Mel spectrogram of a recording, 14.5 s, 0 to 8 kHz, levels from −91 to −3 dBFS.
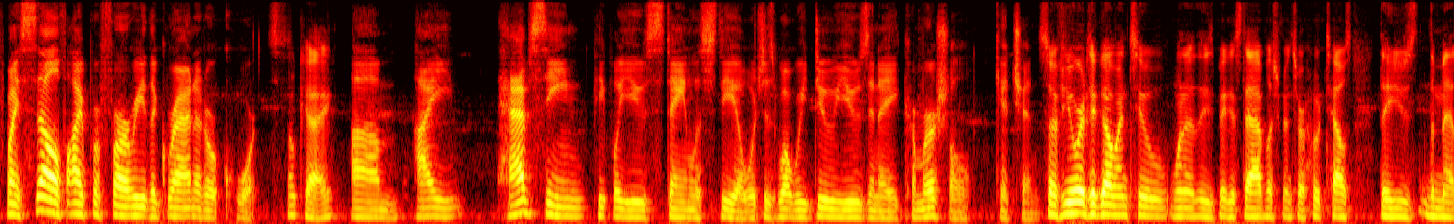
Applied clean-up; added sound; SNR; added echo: neural separator model SepFormer DNS4.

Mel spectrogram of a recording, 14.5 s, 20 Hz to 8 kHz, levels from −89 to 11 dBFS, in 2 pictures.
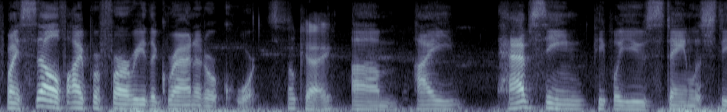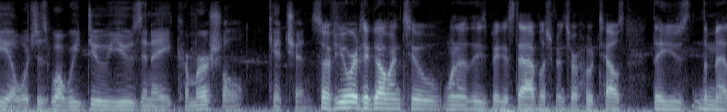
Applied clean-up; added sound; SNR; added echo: none; Wind; 10 dB; none.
